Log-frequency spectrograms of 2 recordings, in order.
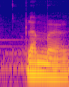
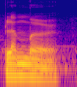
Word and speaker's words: plumber: bơ mà đọc là plumber. Chữ b này là âm câm, không đọc chữ B mà lại đọc chữ M trước, gọi là plumber.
